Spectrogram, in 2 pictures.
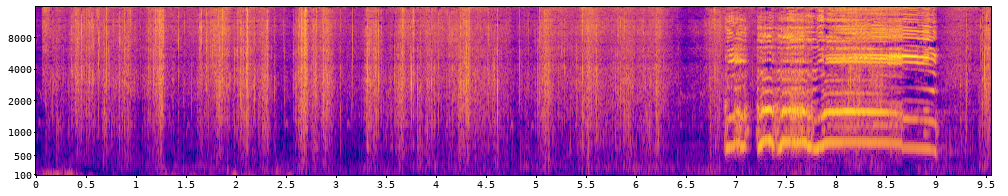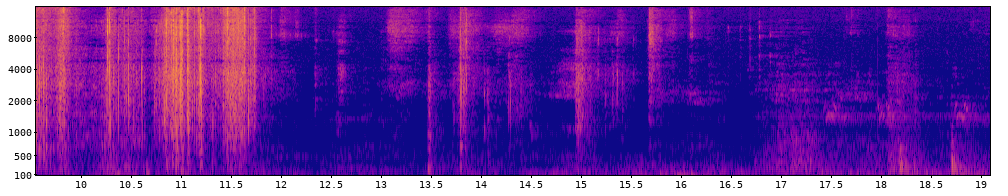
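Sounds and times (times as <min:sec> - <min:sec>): rustling: 0:00.0 - 0:11.9
rooster crowing: 0:06.9 - 0:09.3.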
